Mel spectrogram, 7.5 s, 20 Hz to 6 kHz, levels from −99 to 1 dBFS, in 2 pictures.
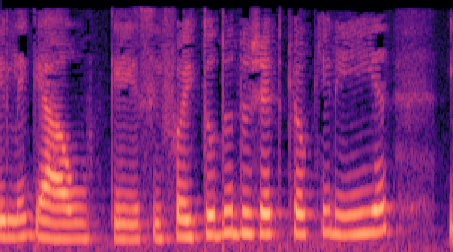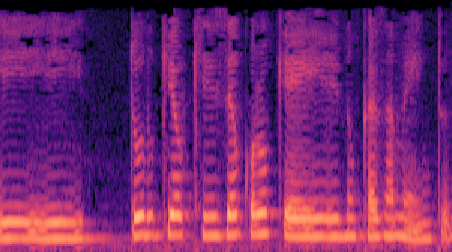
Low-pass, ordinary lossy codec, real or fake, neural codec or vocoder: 5.4 kHz; MP3, 24 kbps; fake; codec, 16 kHz, 2 kbps, FunCodec, trained on Chinese and English, 25 frames a second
